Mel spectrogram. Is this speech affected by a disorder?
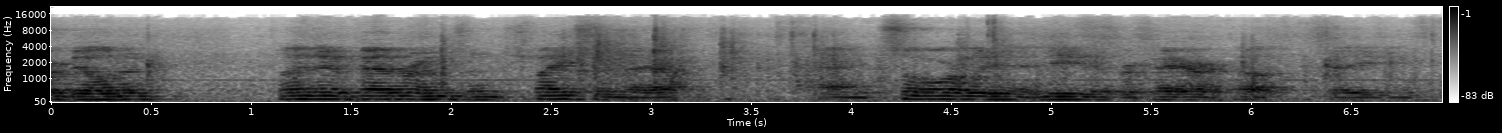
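No.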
